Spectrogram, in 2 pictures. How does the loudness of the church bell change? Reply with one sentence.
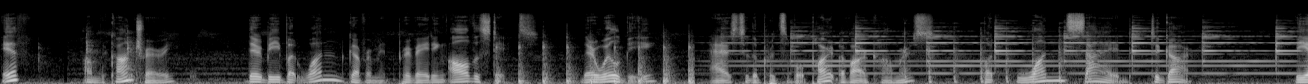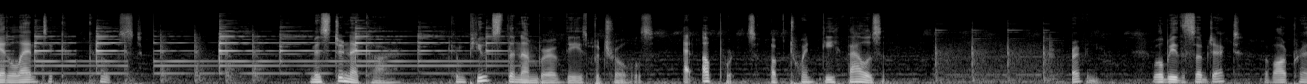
The volume of the church bell stays about the same.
